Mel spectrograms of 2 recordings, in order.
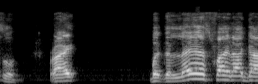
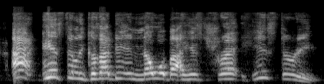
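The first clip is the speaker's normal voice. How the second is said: ordinary delivery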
